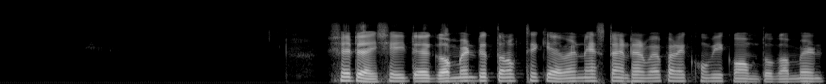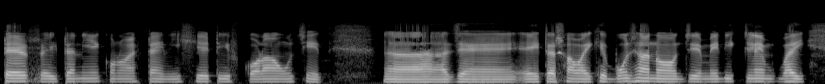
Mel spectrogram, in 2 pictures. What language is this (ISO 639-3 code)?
ben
